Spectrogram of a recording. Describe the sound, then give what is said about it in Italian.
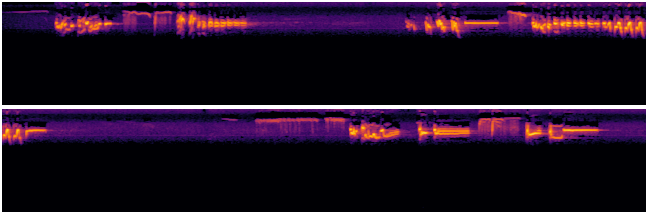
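High-pitched chirping from a female bird while she builds her nest; the species nests in holes left by people. Three bursts of rapid twittering notes are separated by silent pauses. “Nidifica nei buchi lasciati dall'uomo. Ecco il fraseggio che usa la femmina durante la costruzione del nido.”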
